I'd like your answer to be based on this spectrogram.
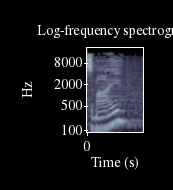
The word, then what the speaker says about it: Smai: Alle Leser, die sich jemals gefragt haben, wie wird denn dieser Titel ausgesprochen? Es heißt Smai, aber jeder Leser ist natürlich frei, das anders auszusprechen.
